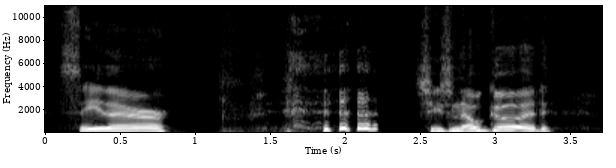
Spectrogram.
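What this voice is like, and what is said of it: Dave Thomas impression. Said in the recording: “good Dave Thomas impression”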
